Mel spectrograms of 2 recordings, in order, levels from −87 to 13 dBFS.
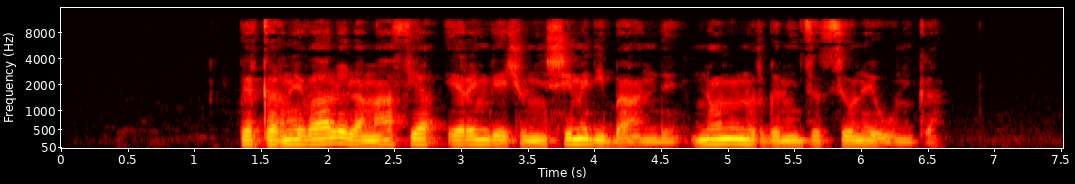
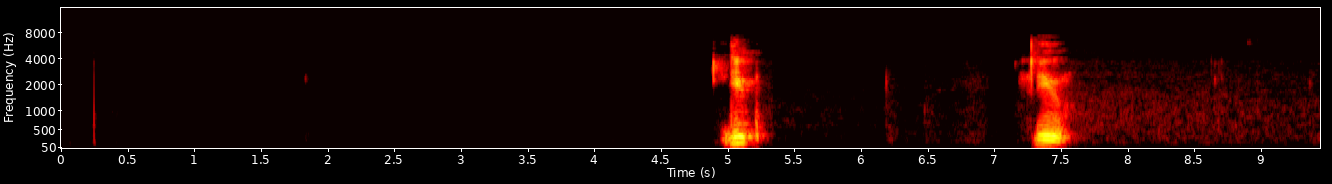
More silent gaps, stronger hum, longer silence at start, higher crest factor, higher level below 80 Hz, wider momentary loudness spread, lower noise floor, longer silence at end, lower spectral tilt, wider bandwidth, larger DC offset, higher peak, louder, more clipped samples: neither; neither; second, 1.35 s vs 4.9 s; second, 18 dB vs 26 dB; first, -60 dBFS vs -66 dBFS; second, 11 LU vs 23 LU; second, -71 dBFS vs under -90 dBFS; second, 0.95 s vs 1.9 s; first, -6 dB/octave vs -4.5 dB/octave; first, 11.5 kHz vs 7 kHz; neither; second, -6 dBFS vs 0 dBFS; second, -23 LUFS vs -17 LUFS; neither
